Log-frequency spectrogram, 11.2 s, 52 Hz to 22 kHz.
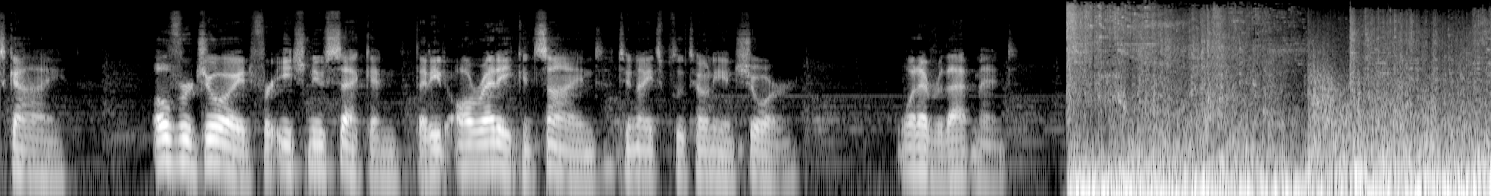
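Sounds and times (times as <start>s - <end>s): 
speech: 0.0s - 0.6s, 1.2s - 6.1s, 6.7s - 7.7s
booms of train cars crashing into a ravine: 8.0s - 11.1s.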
